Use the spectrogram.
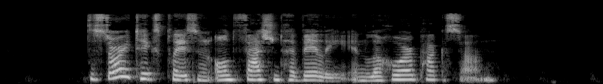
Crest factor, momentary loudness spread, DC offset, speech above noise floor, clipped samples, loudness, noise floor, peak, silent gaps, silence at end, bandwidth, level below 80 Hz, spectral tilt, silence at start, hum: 16 dB; 10 LU; under 0.1%; 54 dB; under 0.1%; -19 LUFS; -74 dBFS; -4 dBFS; none; 1.1 s; 11.5 kHz; -68 dBFS; -4 dB/octave; 0.85 s; none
